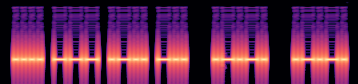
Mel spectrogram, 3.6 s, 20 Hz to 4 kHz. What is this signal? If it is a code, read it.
Morse code, heard as a keyed tone, about 30 wpm, 550 Hz. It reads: HOLD <AR> <AR>
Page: news headlines in morse code at 30 wpm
